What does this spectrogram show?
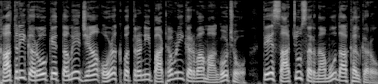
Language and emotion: Gujarati, neutral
